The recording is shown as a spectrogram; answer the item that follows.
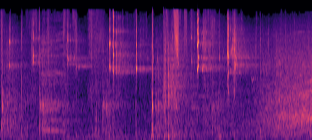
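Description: Tennis rally on an indoor hard court: a series of sharp racket-on-ball strikes and ball bounces, with short high shoe squeaks between them. Crowd noise rises in the last second or so as the rally goes on.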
